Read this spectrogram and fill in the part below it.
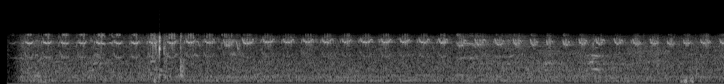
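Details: Common terns during courtship feeding, the male bringing in a small fish, give rapid, harsh, high-pitched calls, several a second in a steady pulsing stream, with faint background noise.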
